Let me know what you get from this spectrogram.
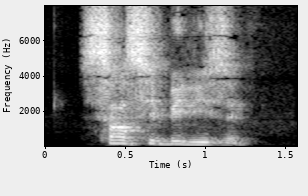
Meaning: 1. to make sensitive 2. to raise awareness
- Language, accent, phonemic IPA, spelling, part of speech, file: French, Canada, /sɑ̃.si.bi.li.ze/, sensibiliser, verb, LL-Q150 (fra)-sensibiliser.wav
